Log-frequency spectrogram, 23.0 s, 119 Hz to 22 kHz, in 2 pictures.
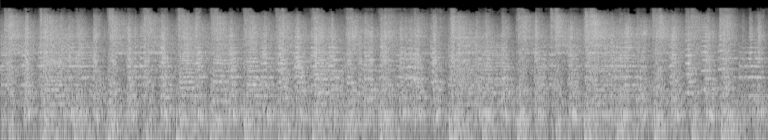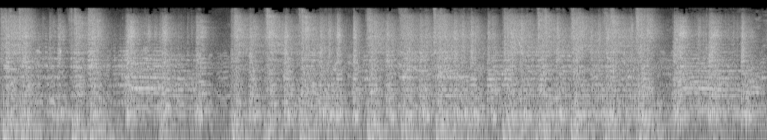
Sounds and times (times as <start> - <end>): Music: 0.0 - 23.0.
